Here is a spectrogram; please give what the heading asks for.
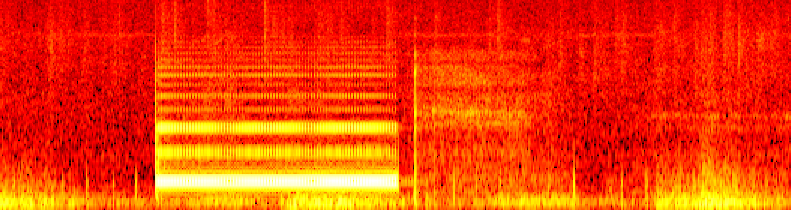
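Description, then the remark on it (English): A single loud, steady telephone ringback tone from an outgoing phone call lasts about two seconds, then cuts off, leaving faint background rustling and low rumble; no one speaks. “I'm going to give him an impromptu call, and I'm going to ask him about this. Make sure he knows he's on the podcast. Oh, well. It's ringing.”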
